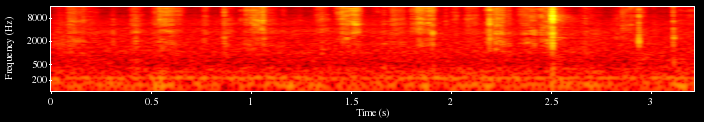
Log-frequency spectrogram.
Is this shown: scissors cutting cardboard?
yes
